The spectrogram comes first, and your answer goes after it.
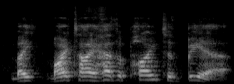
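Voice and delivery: put-on English accent. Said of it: "He knows how to speak an English accent".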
